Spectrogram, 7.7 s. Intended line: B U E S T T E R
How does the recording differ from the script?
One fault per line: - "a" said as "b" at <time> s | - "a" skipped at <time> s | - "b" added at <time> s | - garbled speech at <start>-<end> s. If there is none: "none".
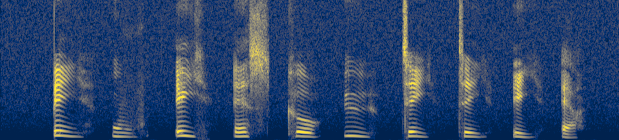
- "K Y" added at 3.6 s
